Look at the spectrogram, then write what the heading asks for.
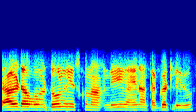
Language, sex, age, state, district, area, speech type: Telugu, male, 18-30, Telangana, Nalgonda, rural, conversation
